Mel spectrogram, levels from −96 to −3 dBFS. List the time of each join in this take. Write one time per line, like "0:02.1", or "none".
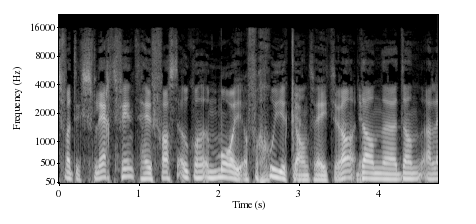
0:03.7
